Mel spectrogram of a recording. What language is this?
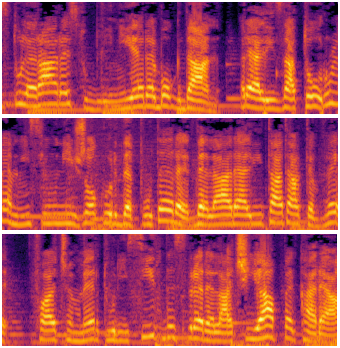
Romanian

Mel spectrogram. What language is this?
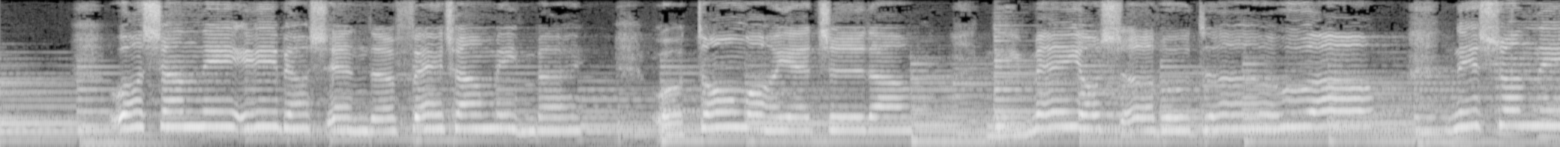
Chinese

